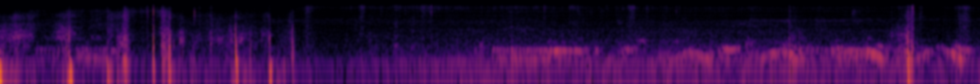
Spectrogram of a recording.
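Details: Pigeon during mating, giving soft low rolling coos, repeated in a rising-falling wavy pattern through the second half, after several sharp clicks and taps early on.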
